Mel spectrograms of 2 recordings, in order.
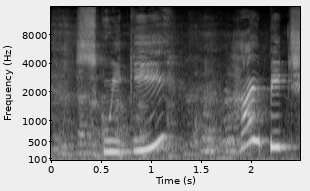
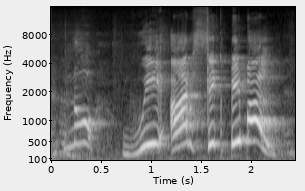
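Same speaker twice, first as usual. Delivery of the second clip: raised, drawn-out outcry; exasperated protest; 7 semitones higher, 5 dB louder, slower than usual. Acted. Pleading with a threatening caller, exasperated protest. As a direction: protest loudly, dragging the words.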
